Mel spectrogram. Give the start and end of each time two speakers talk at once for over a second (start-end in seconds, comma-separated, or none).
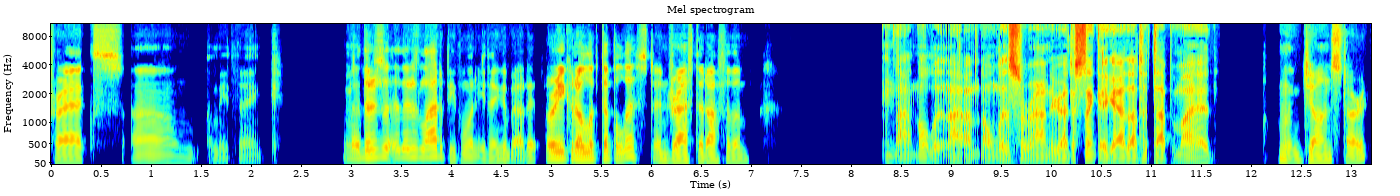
none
